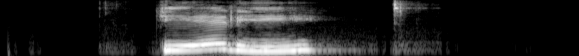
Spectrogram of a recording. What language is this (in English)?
Pu-Xian Chinese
